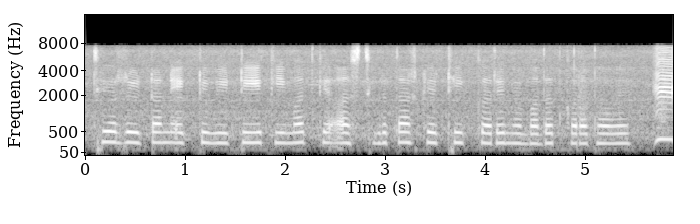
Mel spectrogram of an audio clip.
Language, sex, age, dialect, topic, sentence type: Bhojpuri, female, 18-24, Northern, banking, statement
